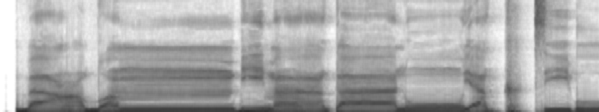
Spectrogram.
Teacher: Nah, bibir rapat dengung dua harakat. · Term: iqlab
